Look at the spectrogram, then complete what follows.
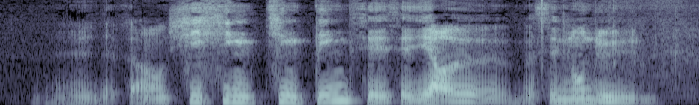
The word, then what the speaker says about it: Xi Jinping: Donc, et X, ça se prononce I. Normalement, enfin, une espèce d'approximation de I, de I. Donc, par exemple, Xi Jinping. Donc, c'est, ouais, et J, ça se prononce Che.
